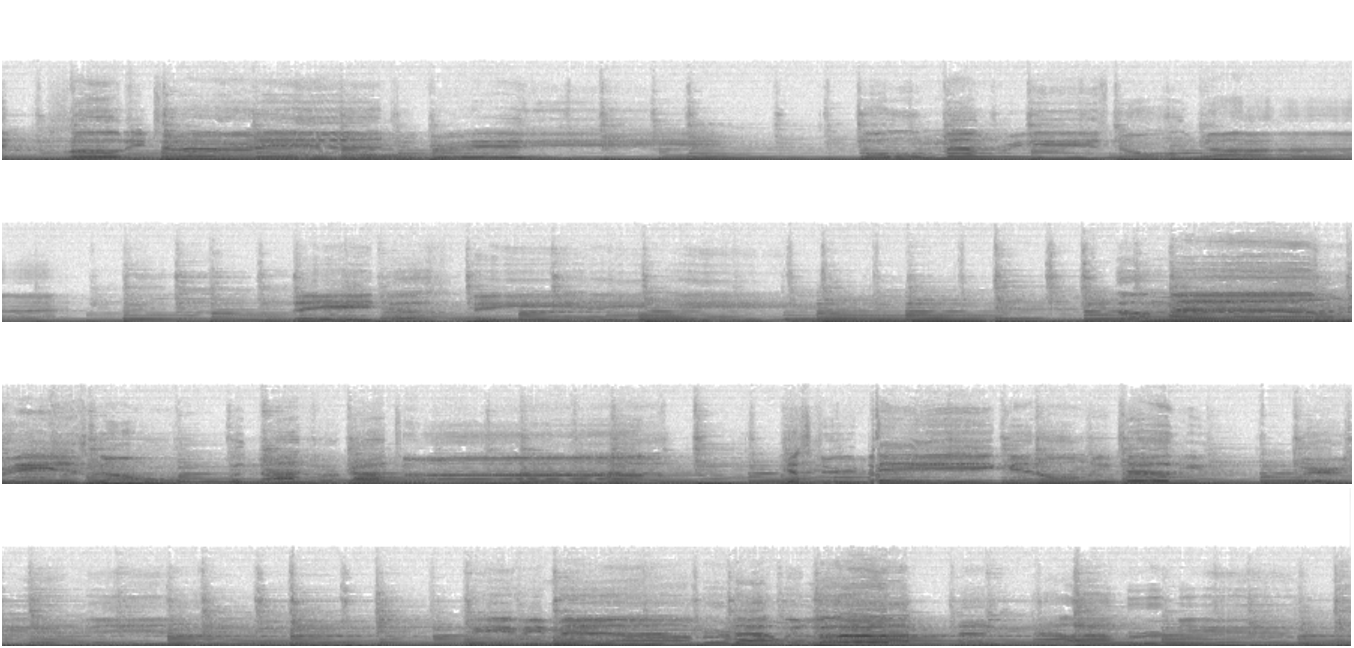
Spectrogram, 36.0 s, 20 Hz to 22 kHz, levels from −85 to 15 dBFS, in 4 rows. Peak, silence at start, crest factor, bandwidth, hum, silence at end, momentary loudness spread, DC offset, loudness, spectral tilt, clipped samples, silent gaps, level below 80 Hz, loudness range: -4 dBFS; 0 s; 16 dB; 13.5 kHz; none; 0 s; 7 LU; under 0.1%; -20 LUFS; -6 dB/octave; under 0.1%; none; -34 dBFS; 5 LU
